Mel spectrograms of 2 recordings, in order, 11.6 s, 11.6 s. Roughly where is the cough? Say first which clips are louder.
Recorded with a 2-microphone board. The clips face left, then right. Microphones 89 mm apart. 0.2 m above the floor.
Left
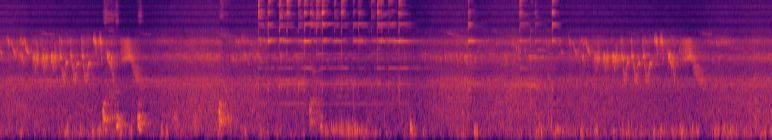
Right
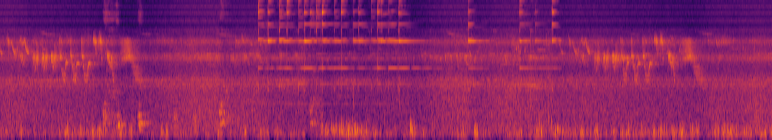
Left 6 dB; left.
